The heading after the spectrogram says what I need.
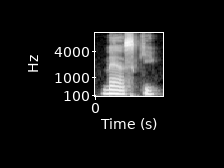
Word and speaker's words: męski: On, wąż, Serpent, en, męski.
